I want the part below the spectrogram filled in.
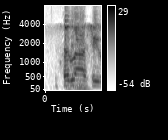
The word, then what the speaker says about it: Selassie: Selassie, like Haley Selassie.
